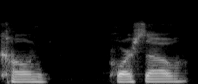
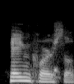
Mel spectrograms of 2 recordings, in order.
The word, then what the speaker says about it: Cane Corso: It's called it's spelled Cone Corso, but it's Cane Corso. Thank you. Yep. That would be phonetic, Cane Corso, but it's Italian.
